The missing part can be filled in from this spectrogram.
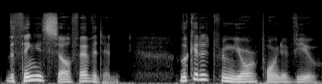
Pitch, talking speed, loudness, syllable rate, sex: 130 Hz, 240 wpm, -17 LUFS, 5.8 syllables/s, male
